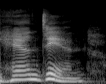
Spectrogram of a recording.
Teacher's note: O primeiro hand eu já junto no in, hand in. O segundo, hand, eu não preciso fazer a questão hand, hand, tá?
